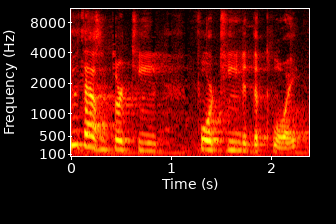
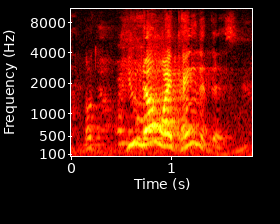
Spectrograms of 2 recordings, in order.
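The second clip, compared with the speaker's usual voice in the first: higher and louder, laughing at the doubters; laughing jab; 9 semitones higher, 9 dB louder than usual. Real, not acted. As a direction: toss it off with a laugh.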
